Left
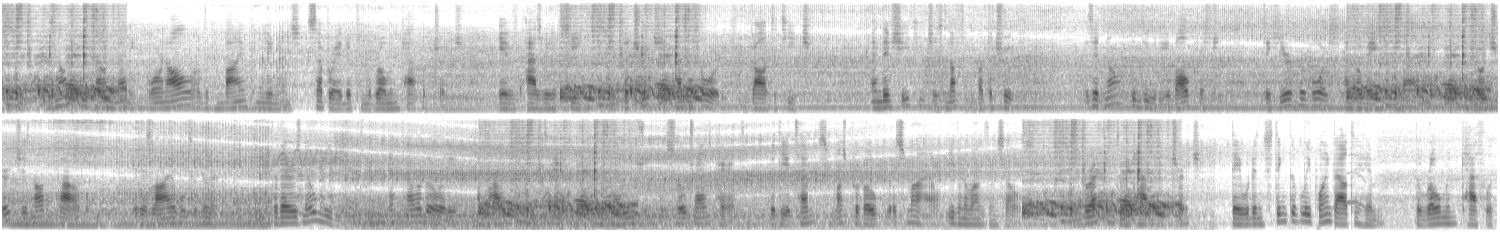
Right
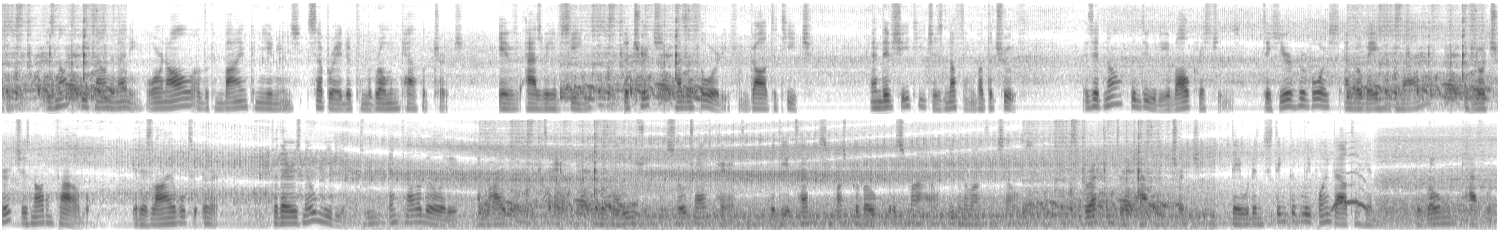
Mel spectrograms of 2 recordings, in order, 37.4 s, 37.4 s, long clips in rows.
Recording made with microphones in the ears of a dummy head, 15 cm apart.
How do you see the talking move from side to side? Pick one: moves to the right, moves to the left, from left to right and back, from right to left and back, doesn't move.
doesn't move.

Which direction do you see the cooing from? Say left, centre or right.
left.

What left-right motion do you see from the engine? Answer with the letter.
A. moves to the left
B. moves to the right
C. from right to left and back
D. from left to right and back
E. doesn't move
B.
